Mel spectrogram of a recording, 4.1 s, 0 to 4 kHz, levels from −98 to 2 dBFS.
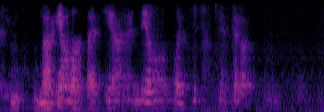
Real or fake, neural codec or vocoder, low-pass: fake; codec, 16 kHz in and 24 kHz out, 0.6 kbps, FocalCodec, streaming, 2048 codes; 3.6 kHz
